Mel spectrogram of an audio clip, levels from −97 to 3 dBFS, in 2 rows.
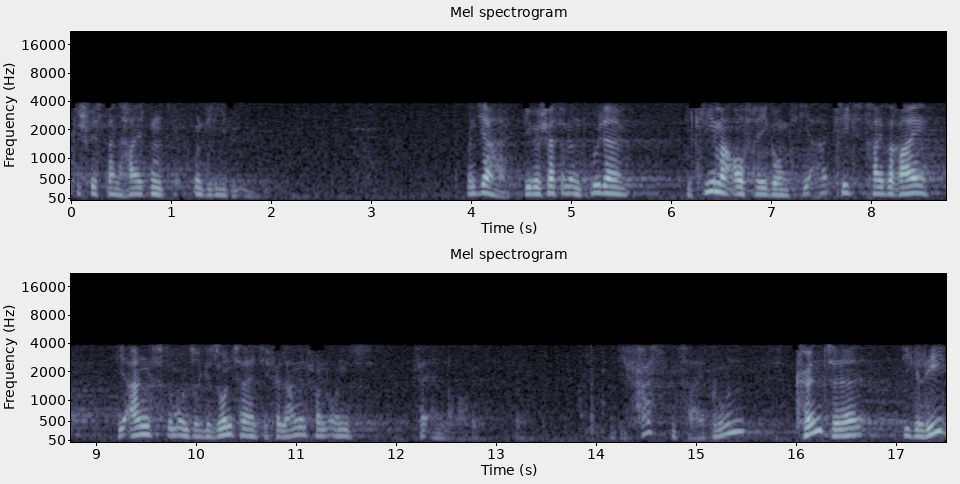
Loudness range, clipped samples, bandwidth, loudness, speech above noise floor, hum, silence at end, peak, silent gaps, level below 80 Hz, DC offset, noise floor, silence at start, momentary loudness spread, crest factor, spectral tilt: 13 LU; under 0.1%; 4 kHz; -35 LUFS; 31 dB; none; 0 s; -14 dBFS; none; -70 dBFS; under 0.1%; -65 dBFS; 0 s; 21 LU; 22 dB; -6 dB/octave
